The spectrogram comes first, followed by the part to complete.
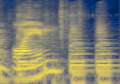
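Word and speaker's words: Blame!: images from that manga blame which should of course be pronounced blam um the one I liked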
